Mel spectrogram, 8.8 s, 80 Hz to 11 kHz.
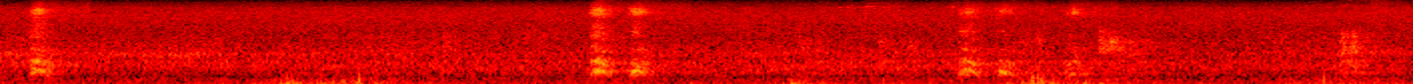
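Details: A dog at night, 02:28 on 26 November 2016, is barking for no apparent reason once more. Faint, far-off barks come in short pairs a few seconds apart, with low thumps and a background hum.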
